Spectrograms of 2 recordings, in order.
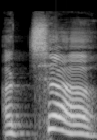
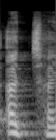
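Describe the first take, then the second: First: The word is drawn out very long. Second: The word is short, with very little force. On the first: It signals a threat of revenge. "प्लुत के तौर पे कहेंगे" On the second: It signals acceptance or agreement. "ह्रस्व यानी कि बहुत कम बल दे करके"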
